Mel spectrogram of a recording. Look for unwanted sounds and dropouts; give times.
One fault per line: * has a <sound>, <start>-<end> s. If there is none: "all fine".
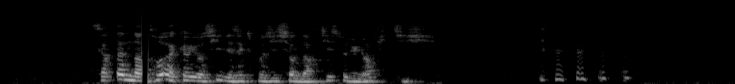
* has a dropout, 1.4-1.5 s
* has a laugh, 5.4-6.4 s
